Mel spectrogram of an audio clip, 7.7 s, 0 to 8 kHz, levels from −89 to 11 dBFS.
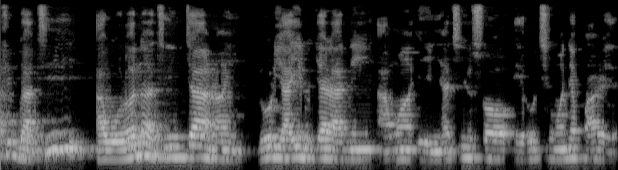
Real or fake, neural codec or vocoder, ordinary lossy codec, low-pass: real; none; none; 7.2 kHz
